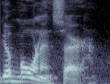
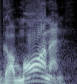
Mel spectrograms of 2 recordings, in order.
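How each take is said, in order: First: High, lilting hello to a stranger; retold friendly greeting, pitched well up; polite greeting. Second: Louder imitated cop's greeting; imitated New York cop reply; retired New York cop. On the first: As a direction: greet him in a raised, courteous voice. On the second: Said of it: "a retired New York cop".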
